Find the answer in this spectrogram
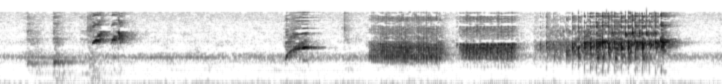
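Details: Canary singing without pause: short chirps and a rising whistled sweep, then broad buzzy phrases, ending in a rapid, loud, clicking trill, over a low steady hum.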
